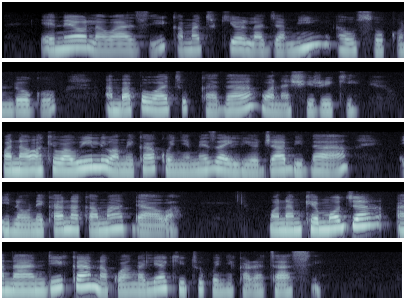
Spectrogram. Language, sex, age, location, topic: Swahili, female, 25-35, Nairobi, health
